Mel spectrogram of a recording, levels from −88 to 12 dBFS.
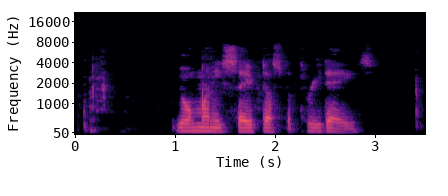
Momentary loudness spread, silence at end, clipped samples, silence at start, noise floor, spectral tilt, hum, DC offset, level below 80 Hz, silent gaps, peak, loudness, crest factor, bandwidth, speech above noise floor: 19 LU; 0.05 s; under 0.1%; 0.1 s; -81 dBFS; -5 dB/octave; none; under 0.1%; -76 dBFS; none; -14 dBFS; -32 LUFS; 20 dB; 7.8 kHz; 50 dB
